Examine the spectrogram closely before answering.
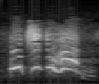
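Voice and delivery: high, sing-song mock praise; feigned eager piety; a high, ironic mock hallelujah; mock pious.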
